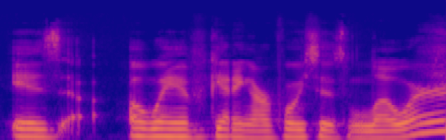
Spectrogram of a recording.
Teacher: So they kind of vibrate together, and they vibrate together periodically, sort of like a wave, right? But when we do creaky voice, they vibrate aperiodically. And so what happens is the pitch actually drops out. So we get to the bottom of our range when we do that.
